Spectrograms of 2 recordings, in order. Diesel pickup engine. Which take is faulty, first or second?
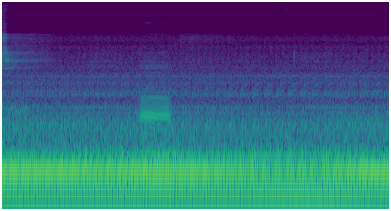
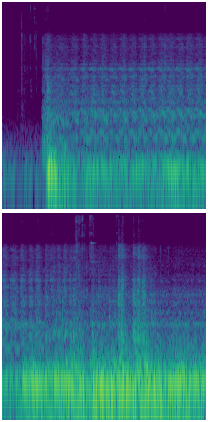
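second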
